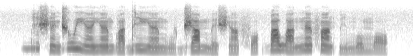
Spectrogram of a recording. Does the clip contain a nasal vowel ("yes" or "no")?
yes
